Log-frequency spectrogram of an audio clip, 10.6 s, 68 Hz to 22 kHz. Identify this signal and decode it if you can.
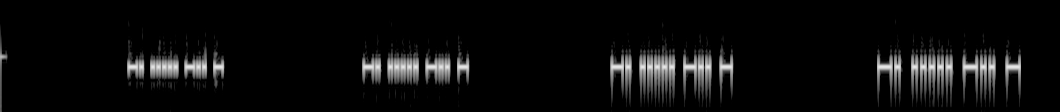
Morse code, heard as a keyed tone, about 34 wpm, 700 Hz. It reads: N5DT N5DT N5DT N5DT
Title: Speed Racing - USA 1x2 Call Signs 28wpm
